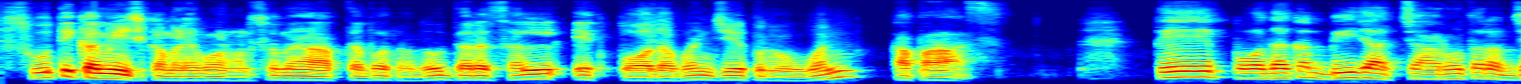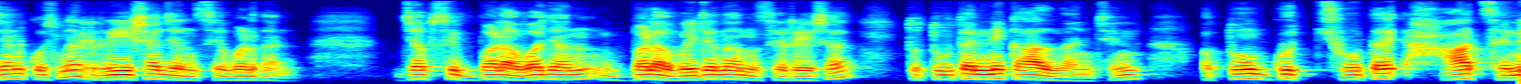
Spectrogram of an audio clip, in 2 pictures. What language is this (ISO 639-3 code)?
gbm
